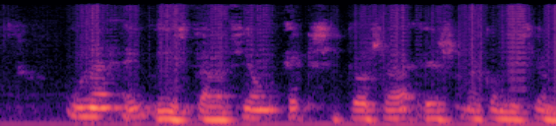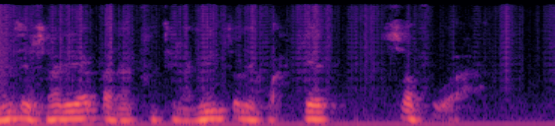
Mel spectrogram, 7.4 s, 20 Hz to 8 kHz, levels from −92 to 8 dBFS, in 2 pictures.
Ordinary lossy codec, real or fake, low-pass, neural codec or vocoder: MP3, 48 kbps; real; 7.2 kHz; none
